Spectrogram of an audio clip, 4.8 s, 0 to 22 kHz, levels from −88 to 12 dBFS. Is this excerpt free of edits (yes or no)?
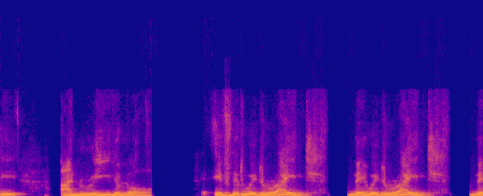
no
